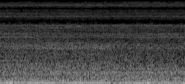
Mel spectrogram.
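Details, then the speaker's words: Chevy C10 farm truck, 350 V8, driving on the highway after new exhaust and tune-up: deep, smooth drone under road noise with no knocks, misses or rattles; runs smooth and peppy. "Man, she runs good. See if the windshield wipers work. Oh yeah, on the new windshield. Fred's on the highway. Smooth as can be. Pretty peppy too."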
